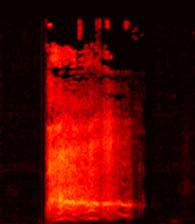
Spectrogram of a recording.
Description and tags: Goblin Scream
The scream of a goblin.
Scream, Goblin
